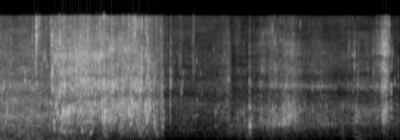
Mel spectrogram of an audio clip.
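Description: Seawater splashing and sloshing around people wading beside a paddleboard, loudest for the first two seconds or so, then quieter lapping.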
